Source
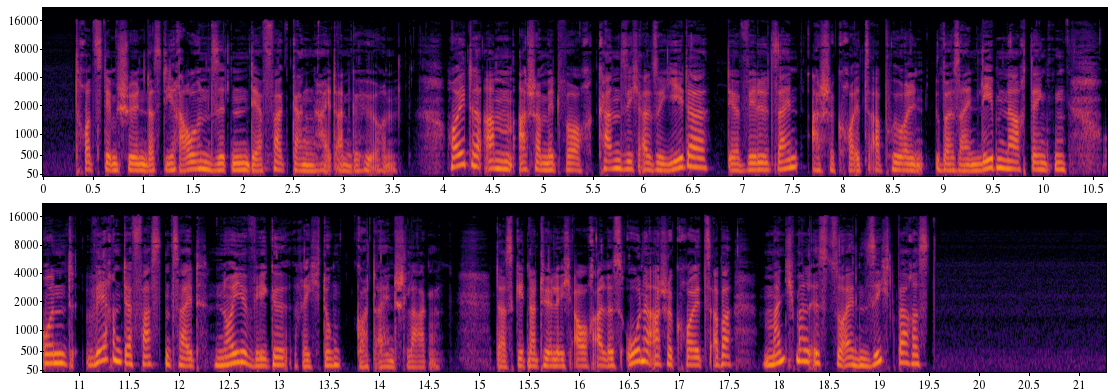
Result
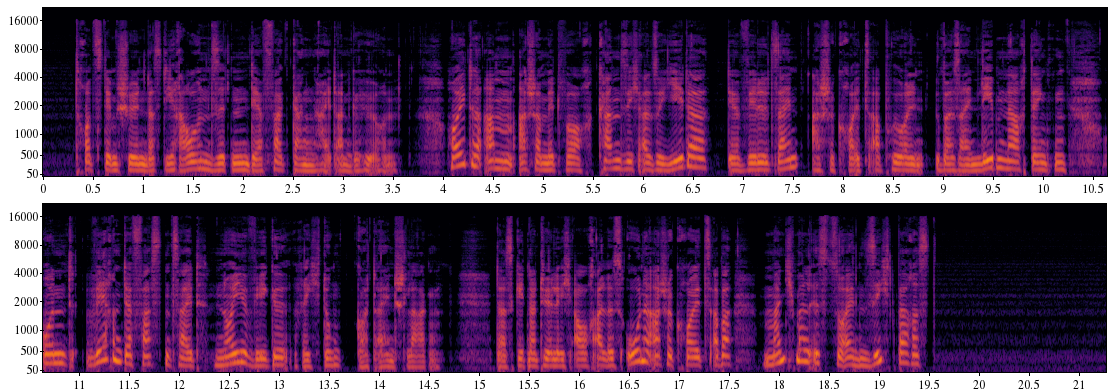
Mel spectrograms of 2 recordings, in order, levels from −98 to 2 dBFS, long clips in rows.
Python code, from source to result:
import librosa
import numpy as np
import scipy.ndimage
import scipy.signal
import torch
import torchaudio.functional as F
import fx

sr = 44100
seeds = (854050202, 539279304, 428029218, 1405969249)

y = x + 0.66 * np.pad(x, (int(2.6 * sr / 1000.0), 0))[:len(x)]
y = y * librosa.db_to_amplitude(-6.0)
